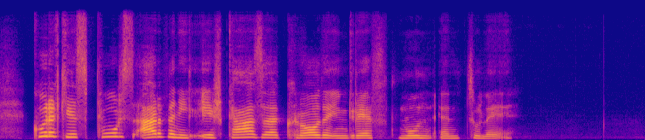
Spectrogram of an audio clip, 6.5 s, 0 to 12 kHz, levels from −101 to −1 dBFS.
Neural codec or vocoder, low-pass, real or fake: codec, 32 kHz, 1.9 kbps, SNAC; 10.8 kHz; fake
